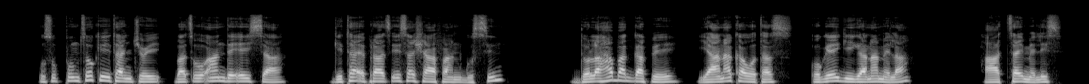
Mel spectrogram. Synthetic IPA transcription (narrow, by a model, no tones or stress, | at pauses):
ʔʊsʊpːʊnt͡sːɔkiːt̪ɐnt͡ʃːɔjbɐt͡sʼuːʔɐnd̪ɛʔɛjsːɐ | ɡɪt̪ɐɛpɪɾaːt͡sʼiːsɐʃaːfɐnɡʊsːɪn | d̪ɔlɐɦɐbɐɡːɐpɛ | jaːnɐkɐwɔt̪ɐs | ʔɔɡeːɡiːɡɐnɐmɛlɐ | haːt͡sːɐjmɛlɪs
